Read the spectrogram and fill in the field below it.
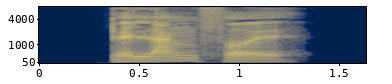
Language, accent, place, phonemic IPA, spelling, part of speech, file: German, Germany, Berlin, /bəˈlaŋfɔl/, belangvoll, adjective, De-belangvoll.ogg
- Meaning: relevant, significant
